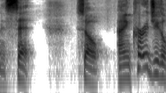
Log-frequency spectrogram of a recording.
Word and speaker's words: sept: And the number 7 is sept.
